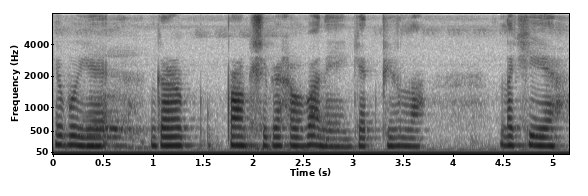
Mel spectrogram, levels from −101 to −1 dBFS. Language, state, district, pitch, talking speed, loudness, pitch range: Sumi, Nagaland, Dimapur, 185 Hz, 115 wpm, -18 LUFS, 175-190 Hz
